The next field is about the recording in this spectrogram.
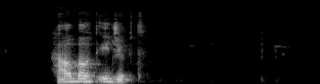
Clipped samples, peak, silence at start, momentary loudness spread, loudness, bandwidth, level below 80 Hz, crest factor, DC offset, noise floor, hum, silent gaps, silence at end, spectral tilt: under 0.1%; -2 dBFS; 0.55 s; 11 LU; -19 LUFS; 12 kHz; -54 dBFS; 22 dB; under 0.1%; -74 dBFS; none; none; 1.8 s; -6.5 dB/octave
